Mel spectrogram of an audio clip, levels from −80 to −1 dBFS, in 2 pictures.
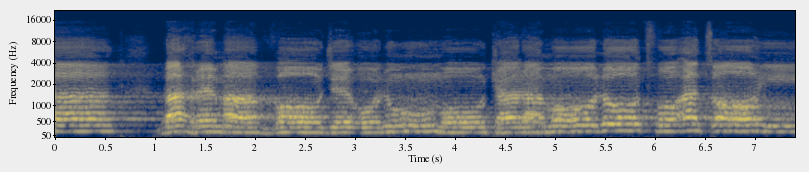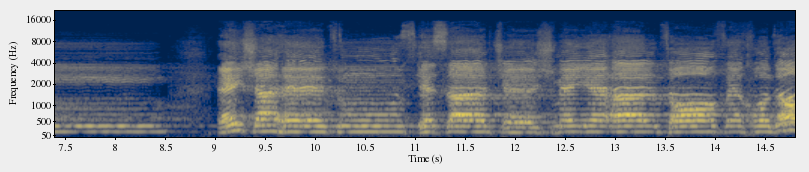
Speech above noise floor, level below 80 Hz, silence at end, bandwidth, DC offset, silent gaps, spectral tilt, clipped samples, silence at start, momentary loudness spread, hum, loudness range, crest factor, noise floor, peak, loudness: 27 dB; -68 dBFS; 0 s; 16 kHz; under 0.1%; none; -4 dB/octave; under 0.1%; 0 s; 12 LU; none; 4 LU; 18 dB; -45 dBFS; 0 dBFS; -18 LUFS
